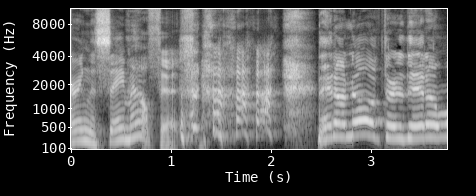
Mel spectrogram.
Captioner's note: laughing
